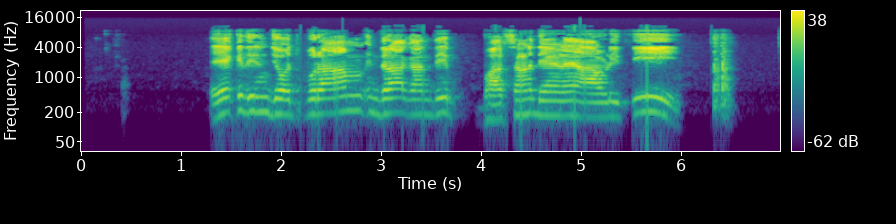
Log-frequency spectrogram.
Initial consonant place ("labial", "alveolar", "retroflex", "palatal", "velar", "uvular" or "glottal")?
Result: velar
